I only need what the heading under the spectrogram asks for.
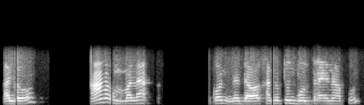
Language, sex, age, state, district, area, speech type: Marathi, female, 30-45, Maharashtra, Buldhana, rural, conversation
